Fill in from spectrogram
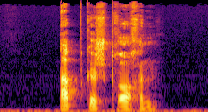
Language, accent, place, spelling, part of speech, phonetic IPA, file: German, Germany, Berlin, abgesprochen, adjective / verb, [ˈapɡəˌʃpʁɔxn̩], De-abgesprochen.ogg
- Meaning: past participle of absprechen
